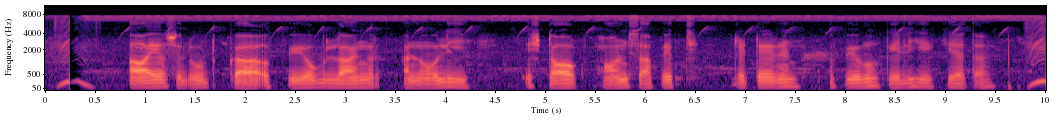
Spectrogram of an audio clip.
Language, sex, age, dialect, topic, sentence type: Hindi, male, 18-24, Kanauji Braj Bhasha, banking, statement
